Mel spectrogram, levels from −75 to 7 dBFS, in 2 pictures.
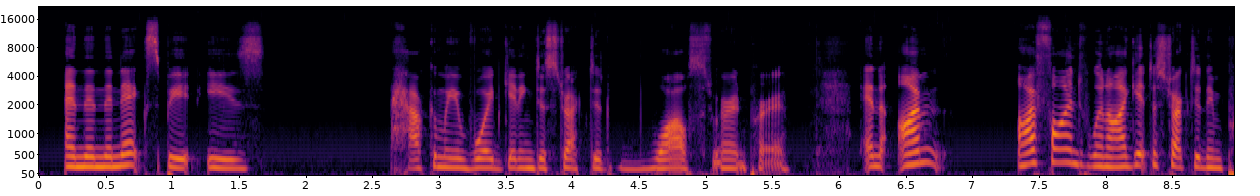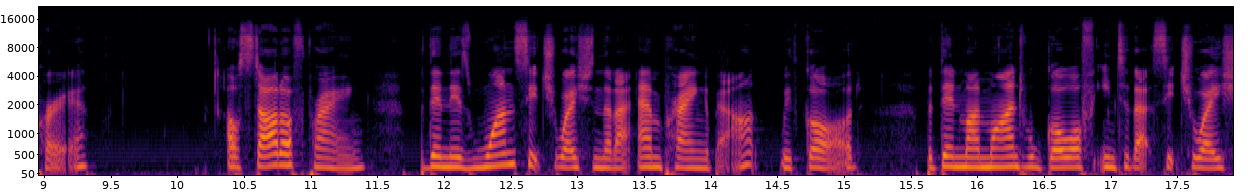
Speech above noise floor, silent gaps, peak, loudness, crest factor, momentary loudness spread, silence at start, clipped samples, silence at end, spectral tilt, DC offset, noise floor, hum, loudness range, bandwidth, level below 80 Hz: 38 dB; none; -2 dBFS; -21 LUFS; 20 dB; 13 LU; 0.2 s; under 0.1%; 0 s; -4.5 dB/octave; under 0.1%; -59 dBFS; none; 5 LU; 16 kHz; -42 dBFS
